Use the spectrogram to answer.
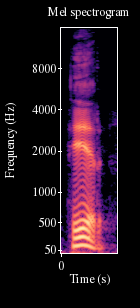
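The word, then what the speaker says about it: heir: उत्तराधिकारी है पत्रक संपत्ति का उसे बोलते हैं हेयर हेयर मतलब होता है वारिस हेयर की स्पेलिंग है एच ई आई R next है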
